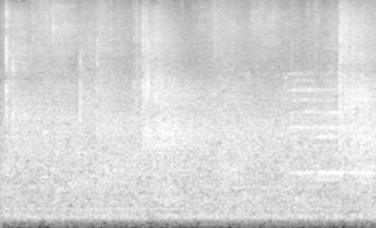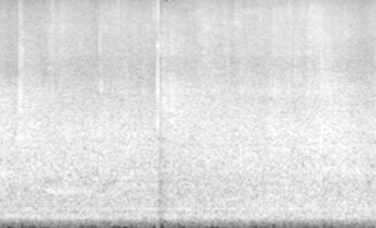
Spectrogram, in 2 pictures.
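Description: Hockey game sounds on a rink: skates scraping and sticks and puck clattering under a steady wash of rink noise, with a brief call about four seconds in and one sharp knock about seven seconds in.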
